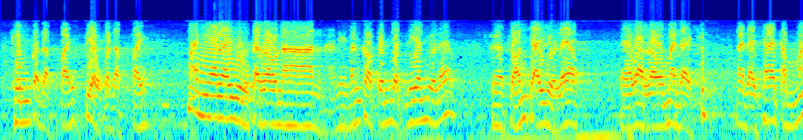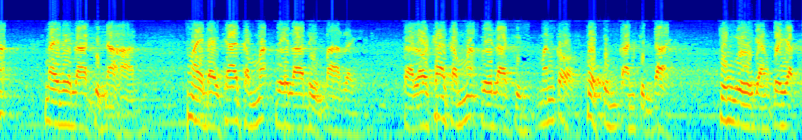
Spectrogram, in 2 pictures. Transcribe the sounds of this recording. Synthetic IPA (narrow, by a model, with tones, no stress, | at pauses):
kʰe˧mkɔː˧˥˩da˨˩p̚ːa˧jpi˧˥˩əwkɔː˥˩da˨˩pːa˧j | ma˥˩jmiː˧ʔa˧ɾa˧jːuː˨˩ka˧˩ɾa˧wnaː˧na˨˧˩niː˧˥˩ma˧˥˨nkɔː˧˥˩pe˧nbo˨˩t̪̚li˧ənjuː˨˩lɛː˦˥˩w | kʰɯː˧˩ɐsɔː˩˦nt͡ɕa˧jːuː˨˩lɛː˧˩wt̪ɛː˨˩waː˧˥˩ɾa˧wma˥˩jda˥˩jkʰi˦˥p̚ | ma˥˩jda˥˩jt͡ɕʰaː˧˥˩jt̪ʰa˧mːa˦˥ʔ | na˧jweː˧laː˧ki˧˩nʔa˧ɦaː˨˦n | ma˥˩jda˥˩jt͡ɕʰaː˧˥˩jt̪ʰa˧mːa˦˥ʔweː˧laː˧dɯː˨˩nbaː˧ʔɾa˧j | t̪ɛː˨˩ɾa˧wt͡ɕʰaː˧˥˩jt̪ʰa˧mːa˦˥ʔweː˧laː˧ki˨nma˧˥˨nkɔː˧˥˩pʰu˥˩əp̚kʰu˧mkaː˧nki˨˩ndaː˥˩j | t͡ɕi˧ŋjuː˨˩jaː˨˩ŋpɾa˧ja˨˩k̪̚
